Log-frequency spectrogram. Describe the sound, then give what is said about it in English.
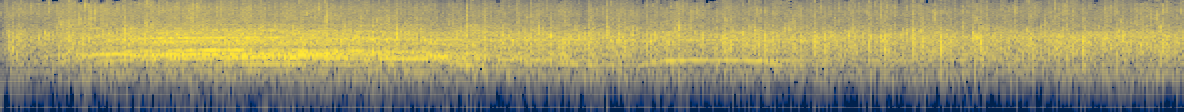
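Audience applause at a live puzzle show: dense, continuous clapping that swells quickly, holds loud for a couple of seconds, then eases slightly and carries on steadily. “How about a hand for Ashley?”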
